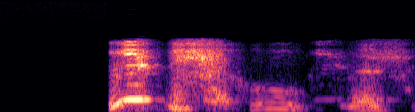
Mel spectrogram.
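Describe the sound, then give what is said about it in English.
A single loud sneeze with a sharp breathy burst, followed by a few brief murmured vocal sounds from the same person. “Oh, bless me, Lord. Thank you.”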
